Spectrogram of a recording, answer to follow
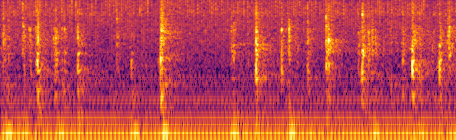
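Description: Computer keyboard being typed on: a quick, uneven run of keystroke clicks as a word is entered.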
